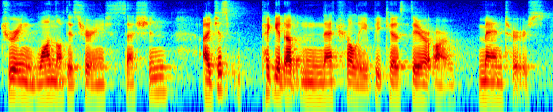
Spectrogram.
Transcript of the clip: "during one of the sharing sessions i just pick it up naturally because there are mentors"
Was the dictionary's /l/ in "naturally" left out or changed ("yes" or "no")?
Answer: no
